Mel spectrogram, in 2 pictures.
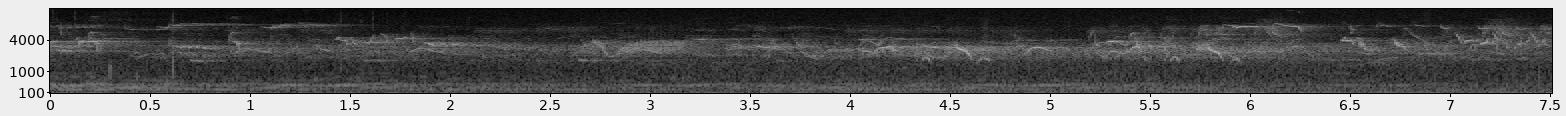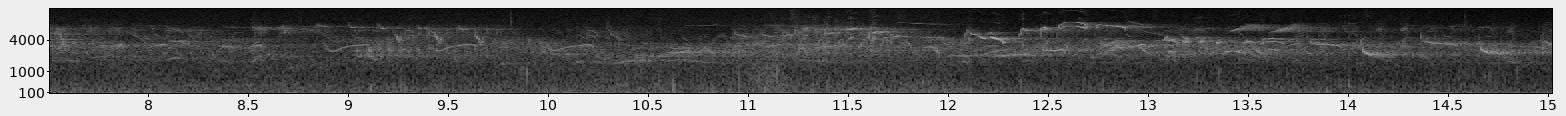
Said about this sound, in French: Les oiseaux, une myriade d'oiseaux chantent ses gousilles.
